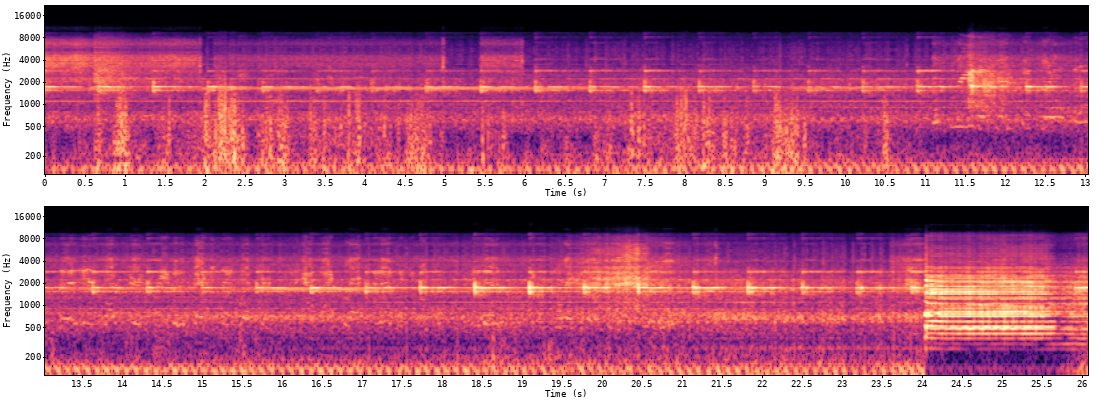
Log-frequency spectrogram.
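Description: Diesel locomotives rumble steadily as a train approaches.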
